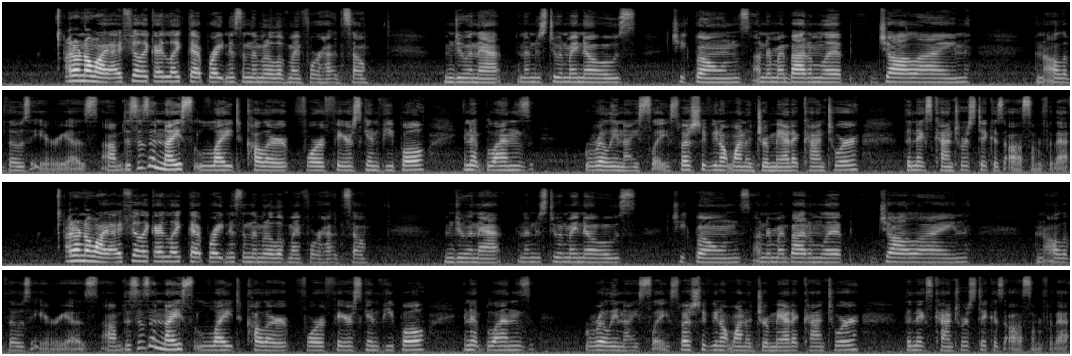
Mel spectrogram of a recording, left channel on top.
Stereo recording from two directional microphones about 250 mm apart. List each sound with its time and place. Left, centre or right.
0.7 s a woman's voice: centre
